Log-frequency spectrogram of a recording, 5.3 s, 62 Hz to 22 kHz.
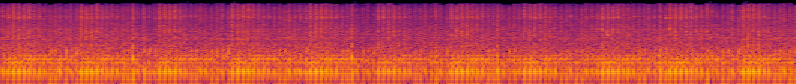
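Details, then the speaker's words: Old 10 hp gasoline generator converted to propane with only the regulator of a cheap aftermarket LPG carburetor: the engine surges with an uneven loping beat about twice a second and an occasional backfire; owner suspects it isn't drawing enough fuel. "so it's not running perfect it's got a little gal up to it a little backfire and they're trying to indicates like it's me so maybe it's not drying enough fuel"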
